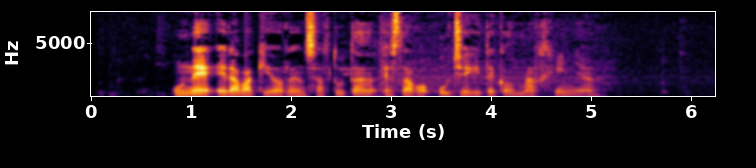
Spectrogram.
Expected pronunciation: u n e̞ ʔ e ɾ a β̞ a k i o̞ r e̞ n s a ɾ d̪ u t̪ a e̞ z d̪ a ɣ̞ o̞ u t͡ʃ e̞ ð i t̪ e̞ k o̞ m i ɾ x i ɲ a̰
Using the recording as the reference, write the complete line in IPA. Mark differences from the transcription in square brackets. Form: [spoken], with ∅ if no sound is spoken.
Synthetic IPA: u n e̞ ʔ e ɾ a β̞ a k i o̞ r e̞ n s a ɾ [t̪] u t̪ a e̞ z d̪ a ɣ̞ o̞ u t͡ʃ e̞ [ɣ] i t̪ e̞ k o̞ m [a] ɾ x i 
